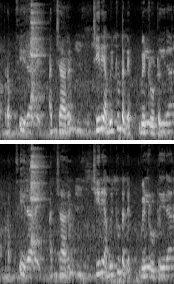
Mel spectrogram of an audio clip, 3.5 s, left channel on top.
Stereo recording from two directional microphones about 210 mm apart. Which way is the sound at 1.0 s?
35° left (ahead or behind).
